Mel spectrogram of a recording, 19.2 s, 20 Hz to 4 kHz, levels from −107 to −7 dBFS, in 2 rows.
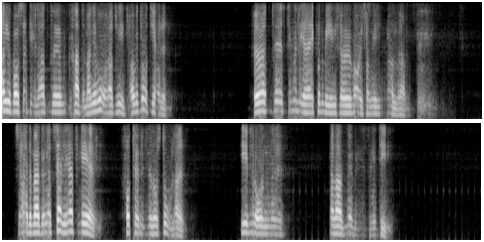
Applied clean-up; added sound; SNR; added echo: neural separator model SepFormer WHAMR!.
